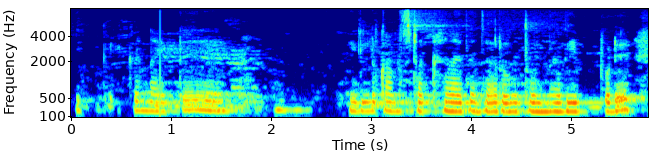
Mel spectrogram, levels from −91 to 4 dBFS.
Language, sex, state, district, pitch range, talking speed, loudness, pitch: Telugu, male, Telangana, Karimnagar, 190-210 Hz, 60 wpm, -24 LUFS, 195 Hz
